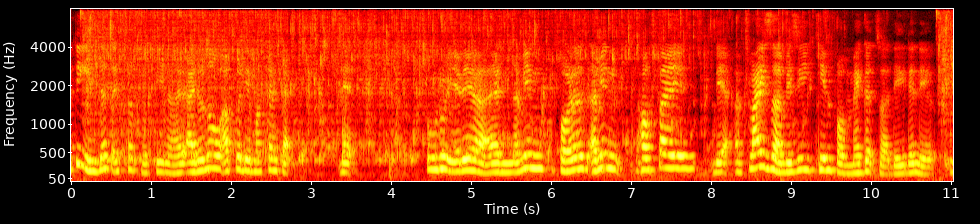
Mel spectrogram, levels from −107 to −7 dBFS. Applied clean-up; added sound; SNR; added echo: none; Liquid; 15 dB; none.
